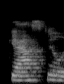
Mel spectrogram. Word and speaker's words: Gaskill: So Gaskill is G-A-S as in Sam, K-I-L-L, like the words gas and kill together.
